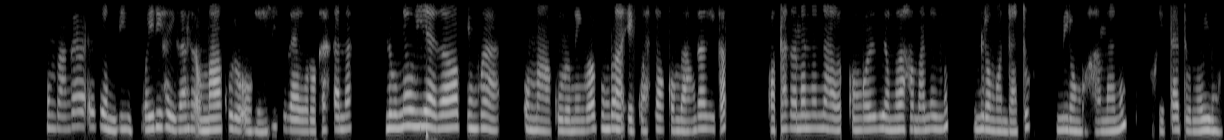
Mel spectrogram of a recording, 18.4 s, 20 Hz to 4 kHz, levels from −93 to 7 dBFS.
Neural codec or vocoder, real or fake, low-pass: codec, 16 kHz, 2 kbps, X-Codec, HuBERT features, trained on balanced general audio; fake; 3.6 kHz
